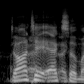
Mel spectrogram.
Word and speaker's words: Dante Exum: Dante Exum, I think, is how you say it. – Yeah, right, exactly, yeah.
